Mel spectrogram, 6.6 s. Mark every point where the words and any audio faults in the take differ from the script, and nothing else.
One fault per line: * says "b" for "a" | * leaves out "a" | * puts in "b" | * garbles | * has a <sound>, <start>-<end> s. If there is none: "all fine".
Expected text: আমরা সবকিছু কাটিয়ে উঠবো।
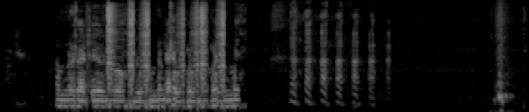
* leaves out "সবকিছু"
* garbles
* has a laugh, 3.4-5.0 s
* has a whoosh, 6.2-6.5 s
